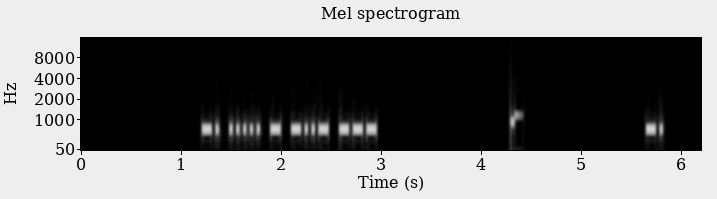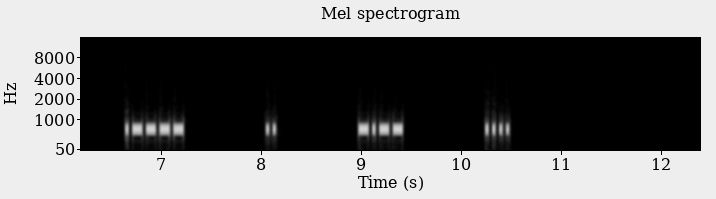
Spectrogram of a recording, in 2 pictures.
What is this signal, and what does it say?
Morse code, heard as a keyed tone, about 35 wpm, spaced as for 15 wpm, 700 Hz. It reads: N5TXO N1IYH
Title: USA Call Signs - 5 Characters - 8x Character Spacing - 35wpm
